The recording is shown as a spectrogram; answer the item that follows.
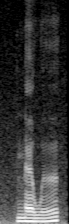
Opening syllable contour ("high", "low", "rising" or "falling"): low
